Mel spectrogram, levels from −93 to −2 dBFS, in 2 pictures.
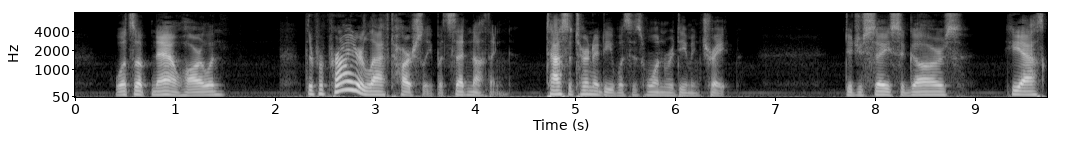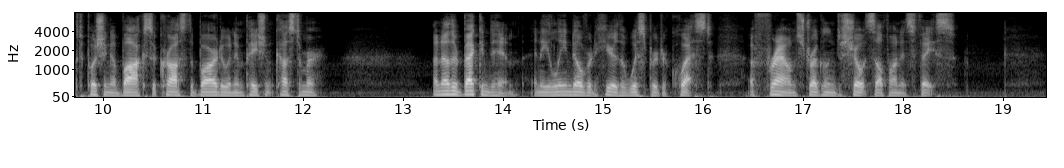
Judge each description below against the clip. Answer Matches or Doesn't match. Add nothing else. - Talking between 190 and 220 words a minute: Doesn't match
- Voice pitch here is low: Matches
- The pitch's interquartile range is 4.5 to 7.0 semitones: Doesn't match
